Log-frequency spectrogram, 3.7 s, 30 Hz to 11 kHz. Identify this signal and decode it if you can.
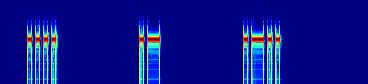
Morse code, heard as a keyed tone, about 30 wpm, spaced as for 9 wpm, 700 Hz. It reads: HAL
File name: Lesson 19e - Letter w - Three Characters 30wpm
